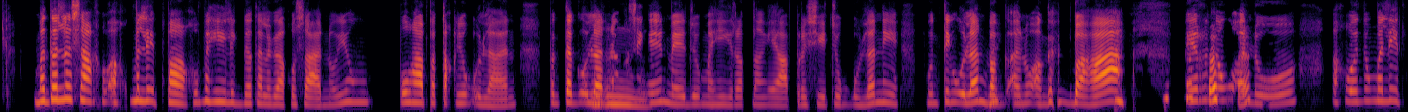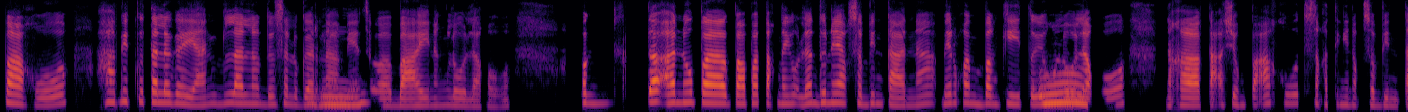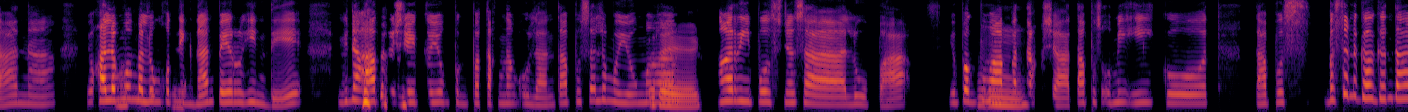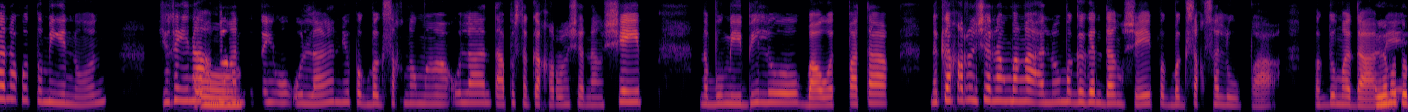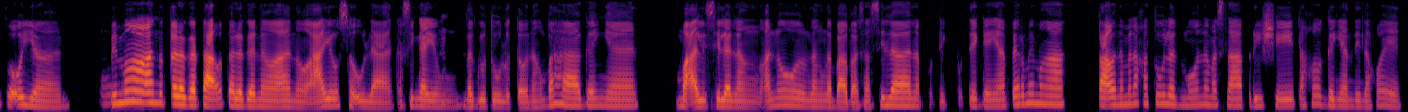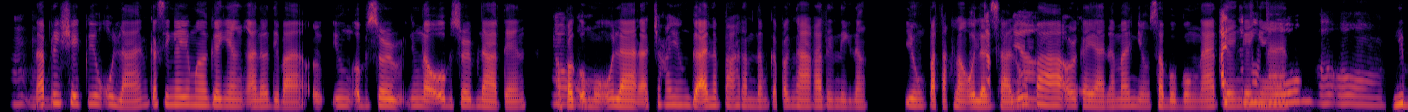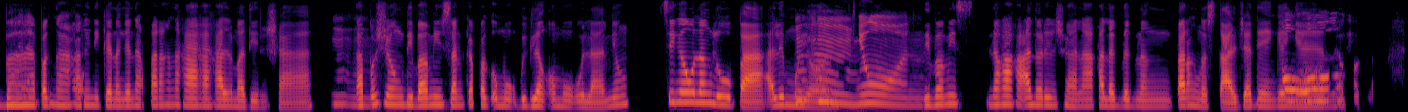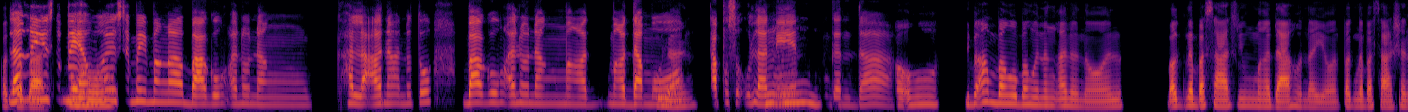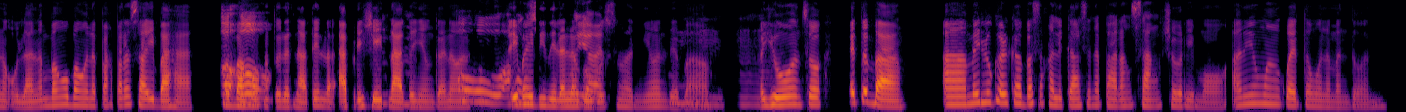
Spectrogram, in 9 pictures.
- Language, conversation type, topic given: Filipino, podcast, Ano ang pinakamahalagang aral na natutunan mo mula sa kalikasan?
- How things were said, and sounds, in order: laugh; in English: "nostalgia"; laughing while speaking: "mo"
